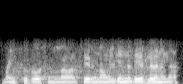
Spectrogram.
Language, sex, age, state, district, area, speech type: Tamil, male, 18-30, Tamil Nadu, Erode, rural, conversation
